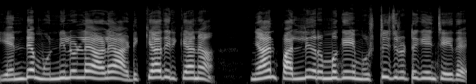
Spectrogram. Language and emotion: Malayalam, angry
